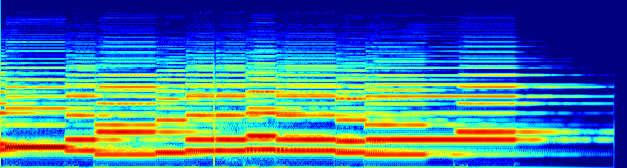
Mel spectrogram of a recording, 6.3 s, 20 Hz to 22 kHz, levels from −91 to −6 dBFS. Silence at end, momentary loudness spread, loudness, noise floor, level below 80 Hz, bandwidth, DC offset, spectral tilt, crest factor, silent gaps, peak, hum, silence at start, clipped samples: 0.6 s; 4 LU; -13 LUFS; -44 dBFS; -66 dBFS; 8.4 kHz; 0.6%; -2 dB/octave; 12 dB; none; -2 dBFS; none; 0 s; under 0.1%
